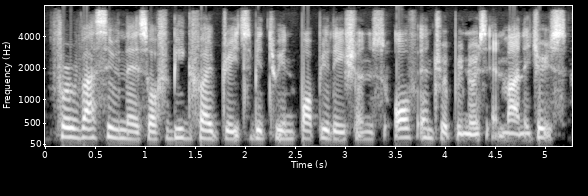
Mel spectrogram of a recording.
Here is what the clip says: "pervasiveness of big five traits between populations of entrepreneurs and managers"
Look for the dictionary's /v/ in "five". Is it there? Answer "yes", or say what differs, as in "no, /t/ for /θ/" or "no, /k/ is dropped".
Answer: no, /b/ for /v/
